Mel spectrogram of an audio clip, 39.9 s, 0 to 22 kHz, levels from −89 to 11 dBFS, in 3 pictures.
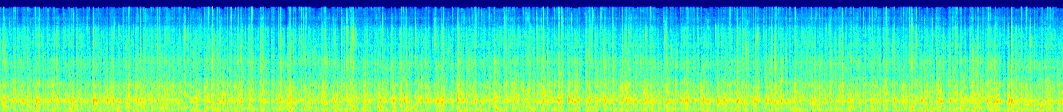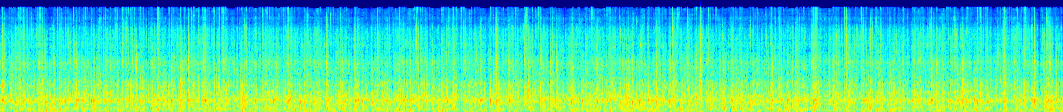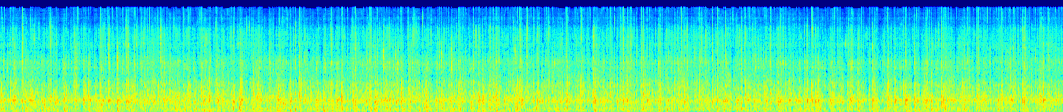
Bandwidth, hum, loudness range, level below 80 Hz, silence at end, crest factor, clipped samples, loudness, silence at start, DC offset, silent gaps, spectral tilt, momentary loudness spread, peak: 17 kHz; none; 1 LU; -34 dBFS; 0 s; 20 dB; under 0.1%; -20 LUFS; 0 s; under 0.1%; none; -4 dB/octave; 2 LU; 0 dBFS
